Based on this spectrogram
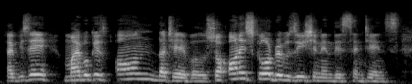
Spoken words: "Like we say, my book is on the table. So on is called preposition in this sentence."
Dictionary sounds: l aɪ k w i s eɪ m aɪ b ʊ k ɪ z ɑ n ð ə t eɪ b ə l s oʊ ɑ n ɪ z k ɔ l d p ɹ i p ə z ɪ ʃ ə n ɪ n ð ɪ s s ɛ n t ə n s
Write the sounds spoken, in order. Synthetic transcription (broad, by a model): l aɪ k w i s eɪ m aɪ b ʊ k ɪ z ɑ n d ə t eɪ b ə l s oʊ ɑ n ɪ s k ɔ d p ɹ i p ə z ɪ ʃ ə n ɪ n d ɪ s s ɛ n t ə n s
